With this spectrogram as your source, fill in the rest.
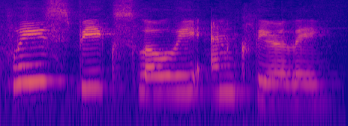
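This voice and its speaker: An actress voicing a polite automated female lift voice with an American accent, calm and measured, in a television sketch. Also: a little high. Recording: studio audience laughter behind.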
